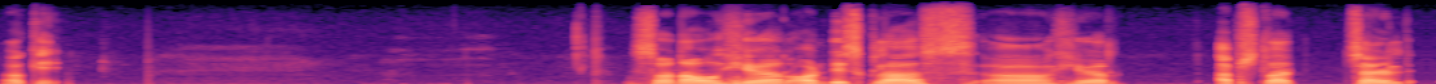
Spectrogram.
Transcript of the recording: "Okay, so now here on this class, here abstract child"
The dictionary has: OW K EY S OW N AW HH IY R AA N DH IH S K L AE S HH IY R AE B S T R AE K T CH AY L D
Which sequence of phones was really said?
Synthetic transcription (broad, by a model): OW K EY S OW N AW HH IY R AA N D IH S K L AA S HH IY R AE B S T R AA T CH AY L D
